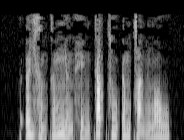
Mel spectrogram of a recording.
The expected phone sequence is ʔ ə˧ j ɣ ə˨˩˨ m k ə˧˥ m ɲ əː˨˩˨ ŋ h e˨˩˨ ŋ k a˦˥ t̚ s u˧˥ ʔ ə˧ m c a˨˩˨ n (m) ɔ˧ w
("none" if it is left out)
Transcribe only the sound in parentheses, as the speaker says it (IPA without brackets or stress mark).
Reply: ŋ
